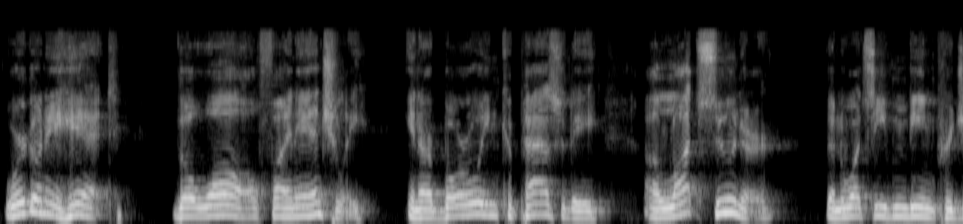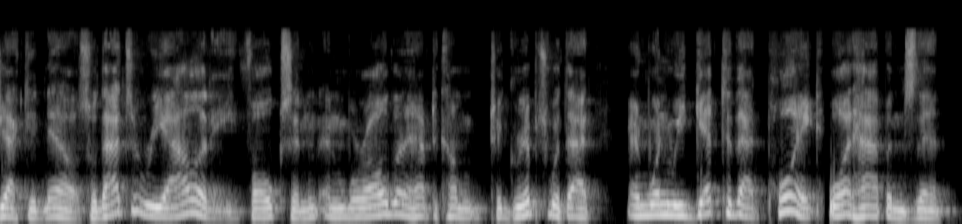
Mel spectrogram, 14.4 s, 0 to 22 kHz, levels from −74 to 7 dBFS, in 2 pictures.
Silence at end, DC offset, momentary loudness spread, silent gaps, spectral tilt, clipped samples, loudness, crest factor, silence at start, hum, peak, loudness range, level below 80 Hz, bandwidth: 0.1 s; under 0.1%; 8 LU; none; -6 dB/octave; under 0.1%; -13 LUFS; 12 dB; 0.05 s; none; 0 dBFS; 2 LU; -54 dBFS; 12.5 kHz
